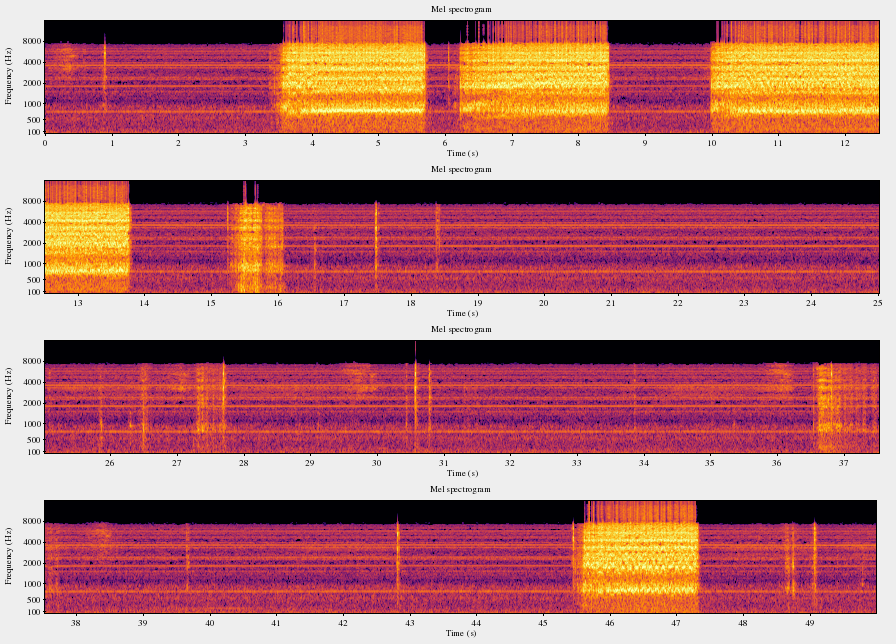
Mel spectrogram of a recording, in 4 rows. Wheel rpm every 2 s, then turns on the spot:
0, 10, 90, 60, 30, 80, 90, 20, 10, 0, 0, 0, 0, 0, 10, 0, 0, 0, 10, 0, 0, 0, 10, 80, 0.
none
